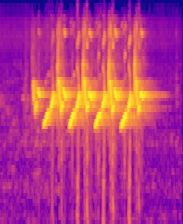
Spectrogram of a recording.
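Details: A male Carolina Wren sings its loud, ringing 'teakettle' song: four quick rolling phrases, each a bright rising-and-falling whistle, delivered in about two seconds with nothing else audible.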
